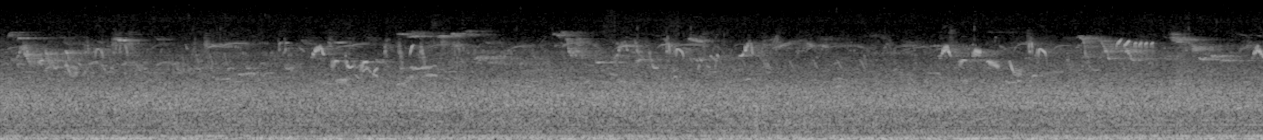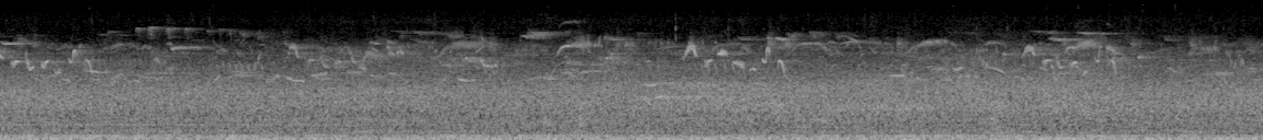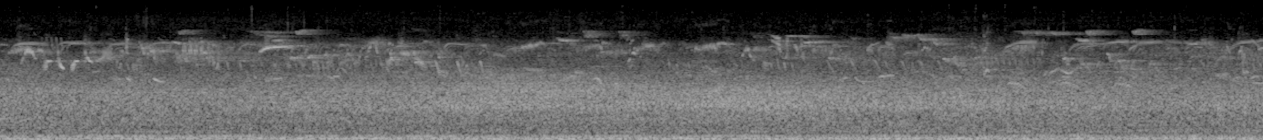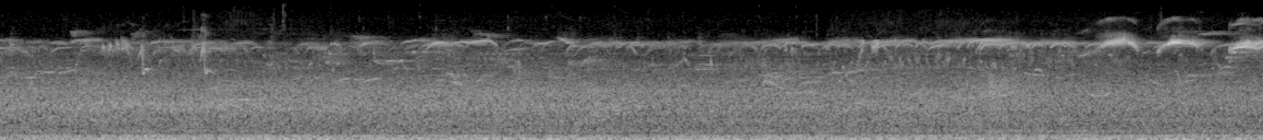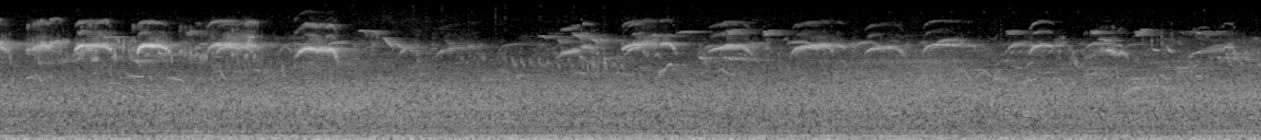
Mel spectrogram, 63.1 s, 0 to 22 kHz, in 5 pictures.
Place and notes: {"title": "Maribor, Piramida - a city awakes", "date": "2012-05-31 08:30:00", "description": "half way up on Piramida hill, in the vineyard above the city. at this time, not so many distinct sound sources are present, except the birds, so it was possible to catch a kind of fundamental tone of the city's activity, at high amplification levels.\n(SD702, 2xNT1a)", "latitude": "46.57", "longitude": "15.65", "altitude": "342", "timezone": "Europe/Ljubljana"}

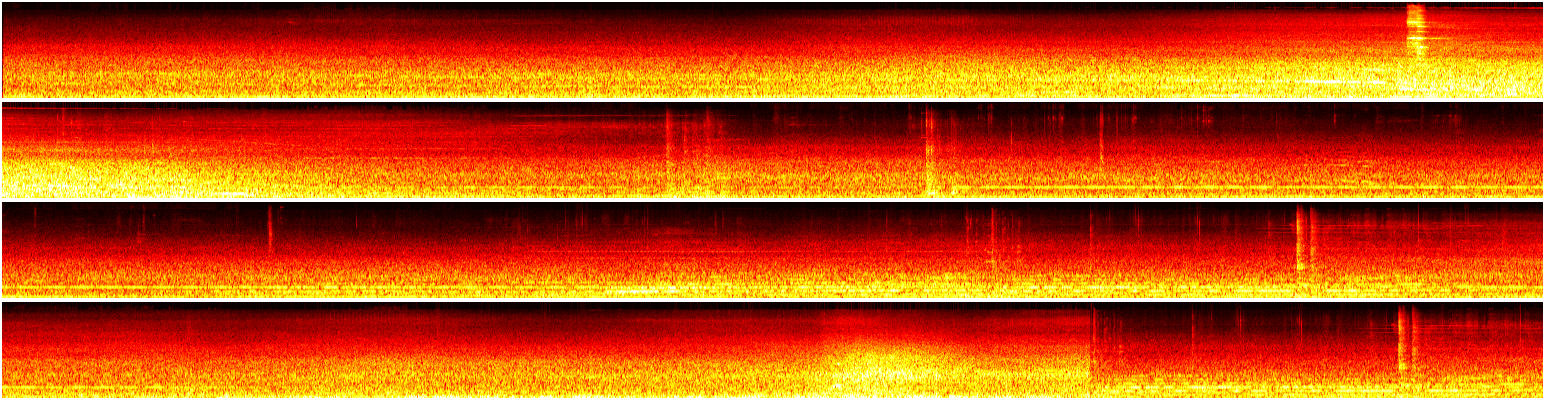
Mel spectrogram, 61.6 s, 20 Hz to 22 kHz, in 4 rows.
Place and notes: {"title": "Budapest, Március 15. tér, Ungheria - Tram Notturno", "date": "2019-08-22 22:06:00", "description": "Night-trams in Budapest are shy and move around by being loaded of thoughts - by Herrera Dos - Verso // Oriente", "latitude": "47.49", "longitude": "19.05", "altitude": "109", "timezone": "Europe/Budapest"}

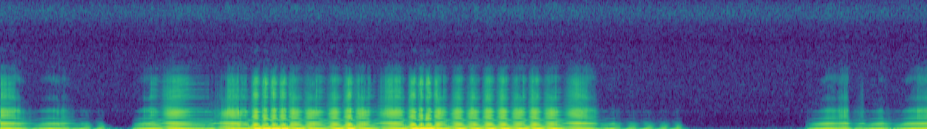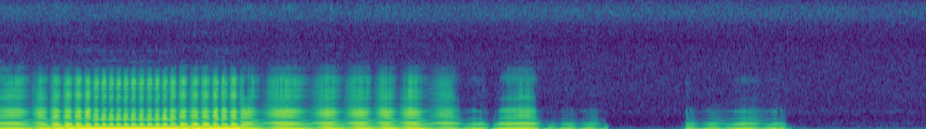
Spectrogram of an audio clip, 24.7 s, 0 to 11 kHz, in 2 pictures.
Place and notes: {"title": "Dumfries, UK - whistling window seal ...", "date": "2022-02-01 11:37:00", "description": "whistling window seal ... in double glazing unit ... olympus ls14 integral mics on mini-tripod ...", "latitude": "54.98", "longitude": "-3.48", "altitude": "8", "timezone": "Europe/London"}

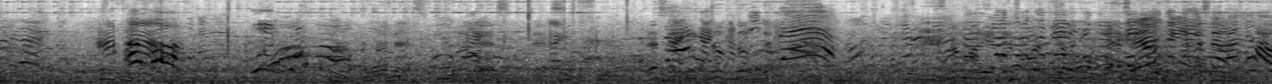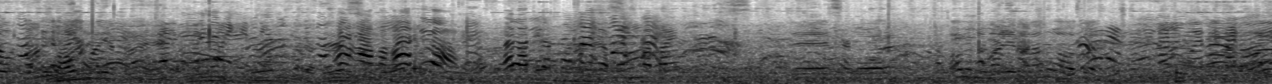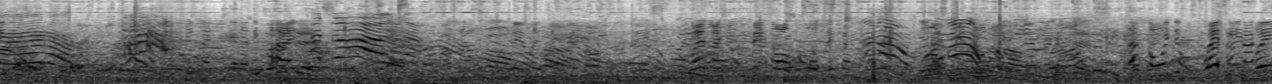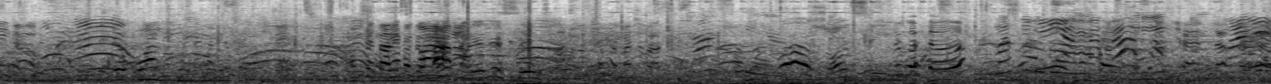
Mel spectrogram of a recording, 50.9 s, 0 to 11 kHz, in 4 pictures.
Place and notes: {"title": "M.Lampis: Cabras - The Bottarga festival", "latitude": "39.93", "longitude": "8.53", "altitude": "8", "timezone": "GMT+1"}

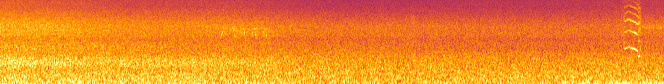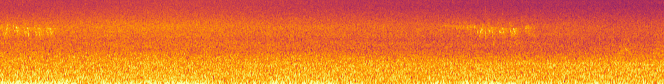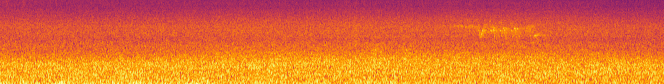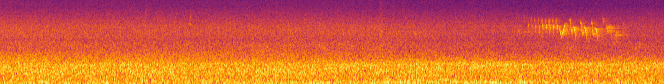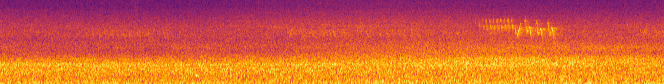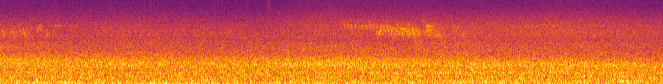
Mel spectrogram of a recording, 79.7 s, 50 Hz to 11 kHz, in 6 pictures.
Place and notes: {"title": "Сергиев Посад, Московская обл., Россия - Wind noise in the trees", "date": "2021-05-30 14:28:00", "description": "Wind noise in the trees. The wind gets stronger, weakens and then gets stronger again. Sometimes you can hear the creak of trees and birds and the noise of traffic in the distance.\nRecorded with Zoom H2n, surround 2ch mode", "latitude": "56.30", "longitude": "38.20", "altitude": "197", "timezone": "Europe/Moscow"}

